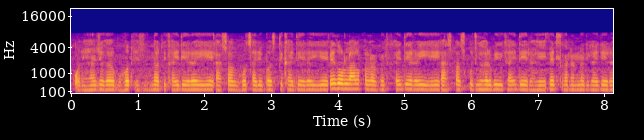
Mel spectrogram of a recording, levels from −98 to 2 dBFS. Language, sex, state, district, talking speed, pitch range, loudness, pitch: Hindi, male, Chhattisgarh, Balrampur, 295 wpm, 175-185 Hz, -19 LUFS, 180 Hz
